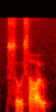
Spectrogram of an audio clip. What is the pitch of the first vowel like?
rising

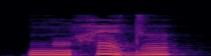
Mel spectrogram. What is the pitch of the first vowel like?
low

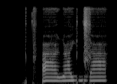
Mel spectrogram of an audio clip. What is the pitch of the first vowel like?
low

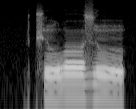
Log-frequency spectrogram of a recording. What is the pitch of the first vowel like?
low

